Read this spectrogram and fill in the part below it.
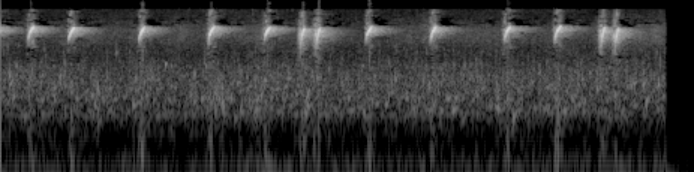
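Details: Shrill 'besetan pedih' of a Sumatran mangrove whistler, used to train cage birds: about a dozen piercing high notes at steady half-second spacing, two delivered as quick pairs, ending in silence.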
